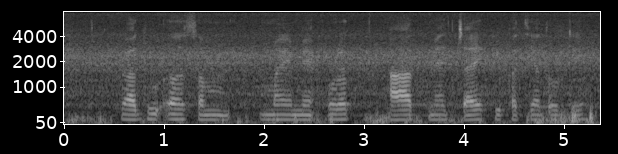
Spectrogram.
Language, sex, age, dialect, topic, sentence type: Hindi, male, 18-24, Marwari Dhudhari, agriculture, statement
